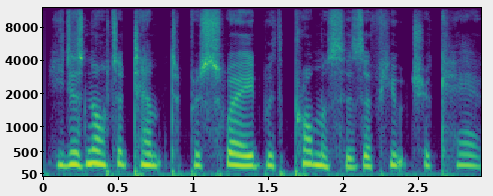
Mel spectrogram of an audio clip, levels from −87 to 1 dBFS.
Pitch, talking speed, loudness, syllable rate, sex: 215 Hz, 225 wpm, -16 LUFS, 6.3 syllables/s, female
